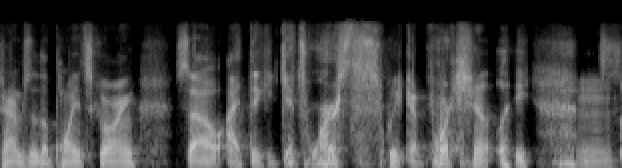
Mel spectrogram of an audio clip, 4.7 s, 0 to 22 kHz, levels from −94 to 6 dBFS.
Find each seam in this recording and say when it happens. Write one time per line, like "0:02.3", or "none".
none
